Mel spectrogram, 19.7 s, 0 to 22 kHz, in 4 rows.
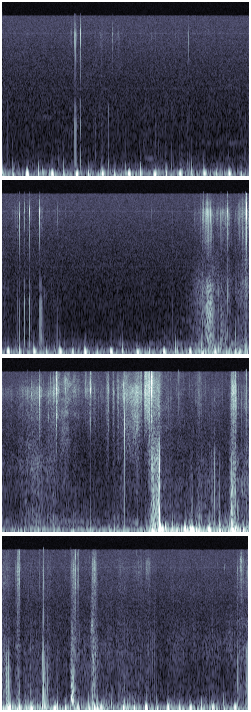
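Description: Regular low thumping heartbeat, roughly 60 beats a minute in paired sounds, with rustling handling noise midway.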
